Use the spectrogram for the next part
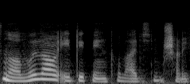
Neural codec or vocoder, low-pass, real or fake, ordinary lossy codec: codec, 16 kHz, 0.5 kbps, FunCodec, trained on Chinese and English, 25 frames a second; 7.2 kHz; fake; Opus, 64 kbps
